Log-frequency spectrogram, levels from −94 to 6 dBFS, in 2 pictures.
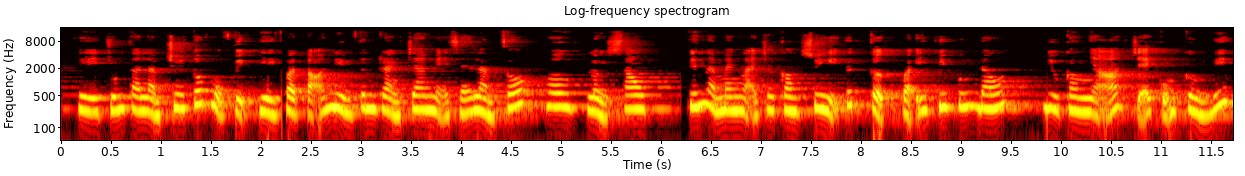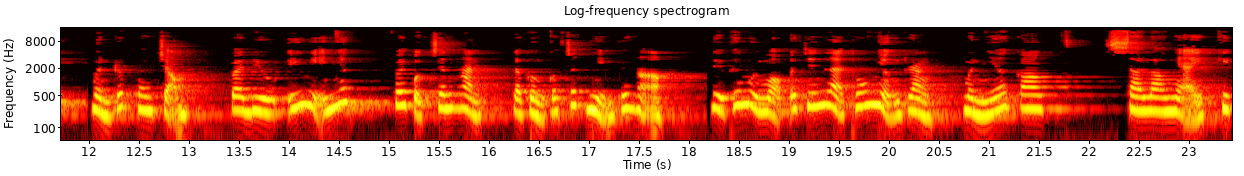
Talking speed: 205 wpm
